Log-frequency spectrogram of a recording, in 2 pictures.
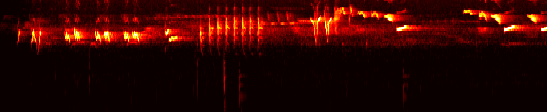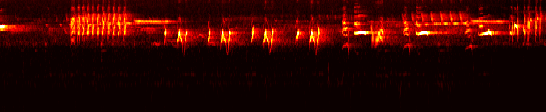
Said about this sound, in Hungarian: Végezetül hallgassuk meg a fűr pitypalattyolását egy énekes rigó tolmácsolásában. A pitypalattyolást a madár négyszer ismétli a felvétel vége felé.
